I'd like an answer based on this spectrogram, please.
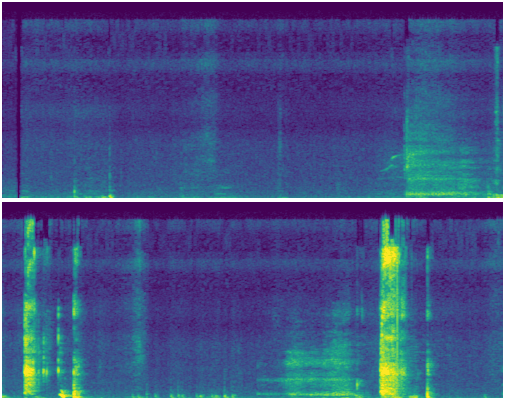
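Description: Quick inhalations followed by several sharp sneezes in close succession; a sneezing fit from a tickly nose.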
